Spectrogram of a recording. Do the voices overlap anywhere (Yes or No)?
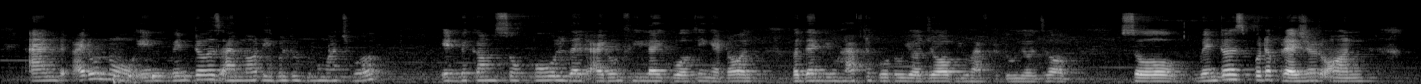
No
